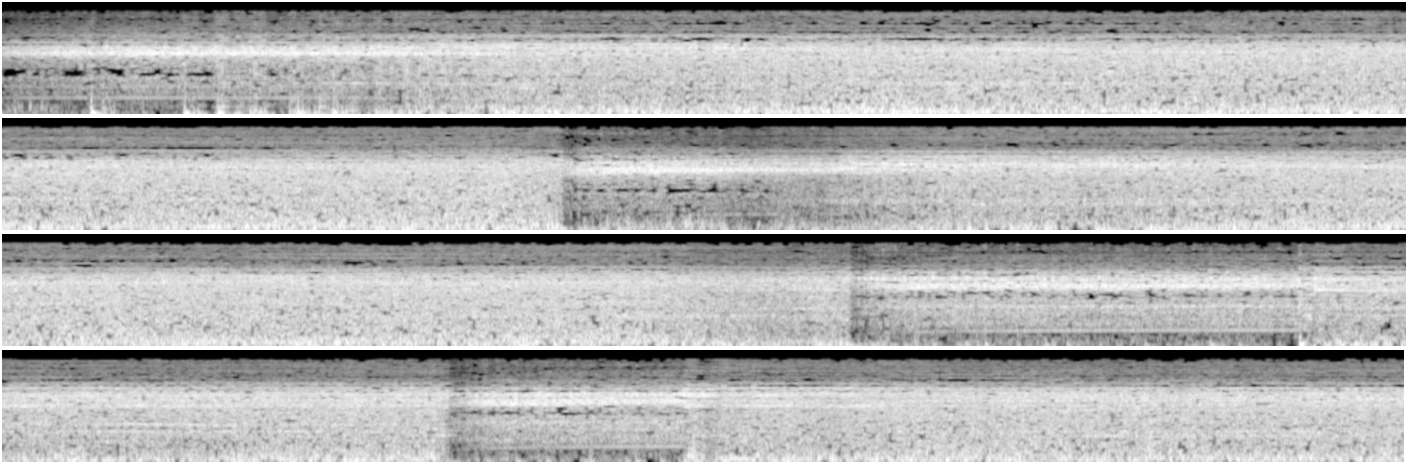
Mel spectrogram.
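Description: Angle grinder with a thin cut-off disc cutting through square steel tube: a steady, loud grinding with a high whine. A few times the disc comes out of the cut and the motor's pitch rises as it spins up freely, then the cutting resumes.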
